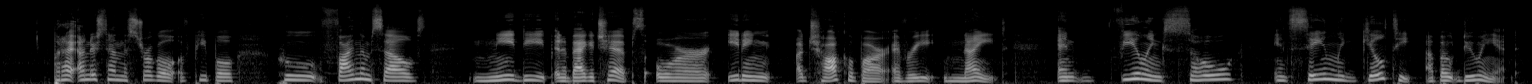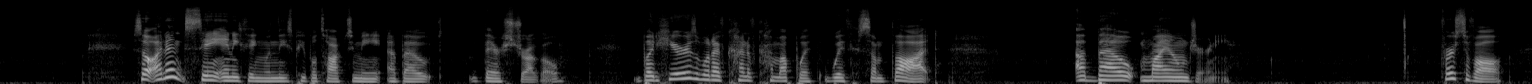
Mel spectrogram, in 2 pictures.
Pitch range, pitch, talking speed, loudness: 150-200 Hz, 170 Hz, 130 wpm, -30 LUFS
